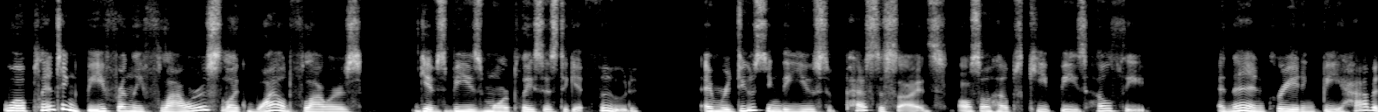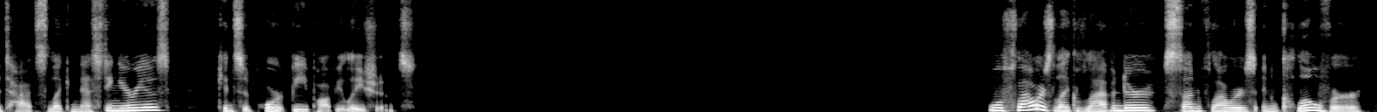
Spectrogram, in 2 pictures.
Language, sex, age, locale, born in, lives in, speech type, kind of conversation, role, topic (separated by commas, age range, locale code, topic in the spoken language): English, female, 25-29, en-US, United States, United States, read, expert-assistant, expert, How do bees contribute to pollination?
